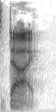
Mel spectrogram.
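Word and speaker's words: dai (大): So the kanji for O in Osaka means big, but can also be pronounced as dai, and con refers to convention.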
